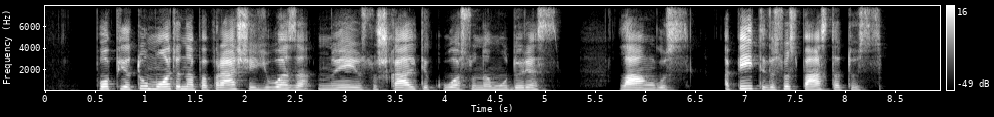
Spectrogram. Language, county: Lithuanian, Klaipėda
